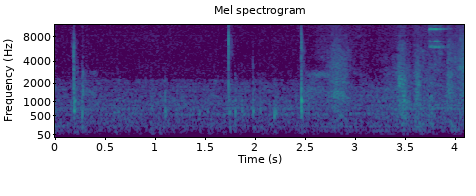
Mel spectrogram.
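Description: Near silence: quiet room tone with a few faint, scattered clicks.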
